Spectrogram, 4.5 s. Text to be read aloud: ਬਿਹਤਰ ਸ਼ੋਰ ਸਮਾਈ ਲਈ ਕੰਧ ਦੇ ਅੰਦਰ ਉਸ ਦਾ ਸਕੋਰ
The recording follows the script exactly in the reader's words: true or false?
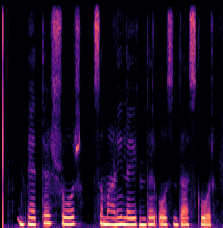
false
